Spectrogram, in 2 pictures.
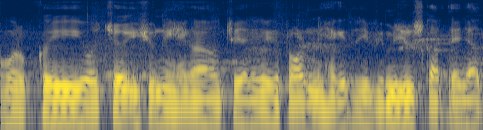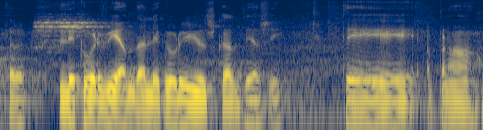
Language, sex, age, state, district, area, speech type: Punjabi, male, 30-45, Punjab, Ludhiana, urban, spontaneous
